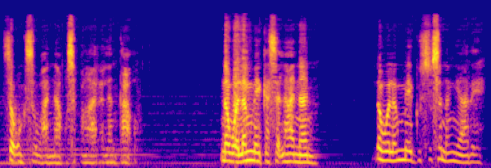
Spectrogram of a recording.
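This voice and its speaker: A woman's voice: medium pitch, darkish tone, lightly acted. An actress playing a bereaved mother who bitterly blames others and lashes out in anger. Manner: bitter, accusing, rising to screams. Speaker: grieving mother. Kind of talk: film drama acting.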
